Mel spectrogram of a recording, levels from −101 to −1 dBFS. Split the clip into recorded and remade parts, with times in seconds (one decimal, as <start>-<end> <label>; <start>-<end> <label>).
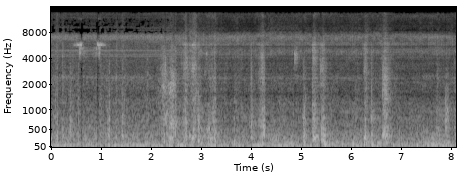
0.0-2.5 recorded; 2.5-8.1 remade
